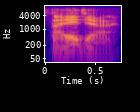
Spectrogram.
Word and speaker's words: paella: So as long as you don't pronounce it like a single L, Yeah. then it's fine. You know, you can say paella.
